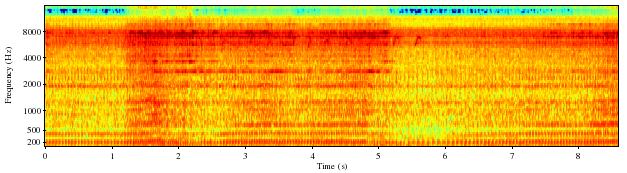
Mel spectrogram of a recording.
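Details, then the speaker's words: Suzuki Carry 1000 pickup fitted over a year ago with a Thunder 125 motorcycle engine, still used for work, warming up at idle: a smooth, even single-cylinder beat with no knocks or rattles, smoother and less loud than before, running healthy. "Dan silakan dengarkan suaranya ee suara motor thunder yang saya rasa malah semakin halus lah suaranya. Enggak terlalu keras lagi."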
